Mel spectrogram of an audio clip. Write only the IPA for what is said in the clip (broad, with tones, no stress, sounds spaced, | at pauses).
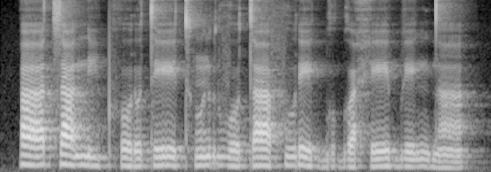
aː˦ t͡s a˦ n i˨ pʰ o˨ ɾ ʊ˨ t eː˦ tʰ ũ˨˦ r v o˨ t a˦˨ f u˦ ɾ eː˨ ɡ͡b u˨ ɡʷ a˦ h eː˦ b eː˦ ŋ d ã˨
